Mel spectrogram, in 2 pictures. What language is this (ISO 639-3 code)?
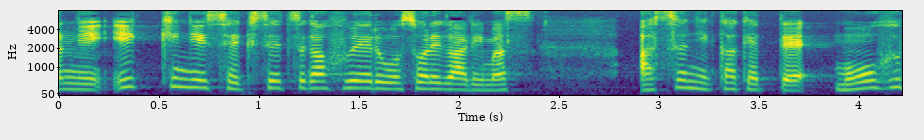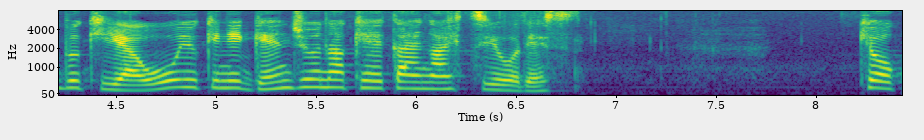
jpn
